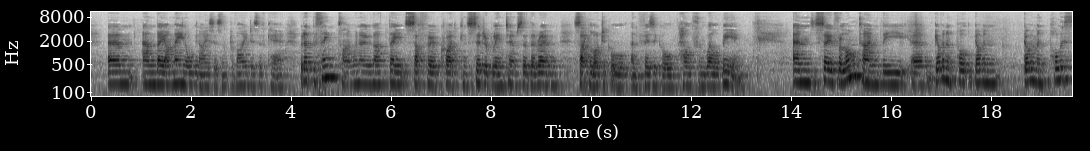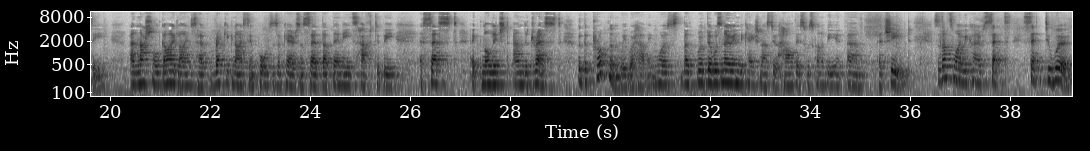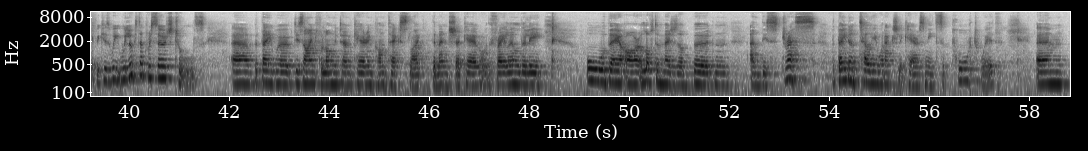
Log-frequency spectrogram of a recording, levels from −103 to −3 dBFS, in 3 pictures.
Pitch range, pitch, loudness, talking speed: 150-175 Hz, 160 Hz, -19 LUFS, 150 wpm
